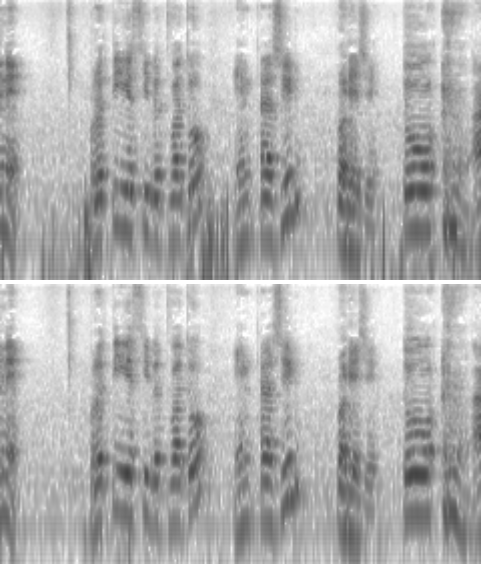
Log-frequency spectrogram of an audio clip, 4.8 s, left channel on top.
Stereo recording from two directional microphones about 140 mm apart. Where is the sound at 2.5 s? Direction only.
40° left (ahead or behind).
